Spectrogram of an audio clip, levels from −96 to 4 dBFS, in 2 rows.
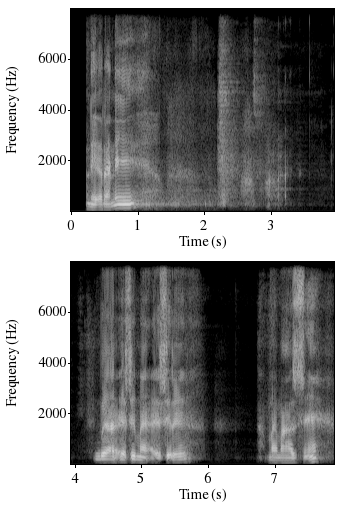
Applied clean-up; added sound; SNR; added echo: none; none; none; none.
